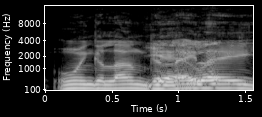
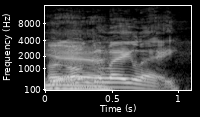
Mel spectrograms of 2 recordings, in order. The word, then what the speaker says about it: Uiagalelei: DJ, I never pronounced his name correctly, but that guy. Uiagalelei. Uiagalelei.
